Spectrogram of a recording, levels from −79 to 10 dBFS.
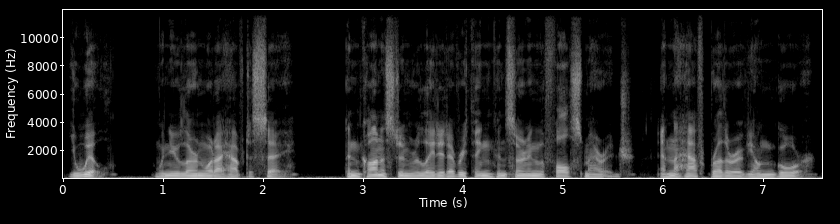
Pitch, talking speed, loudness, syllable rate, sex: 100 Hz, 195 wpm, -19 LUFS, 6.1 syllables/s, male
